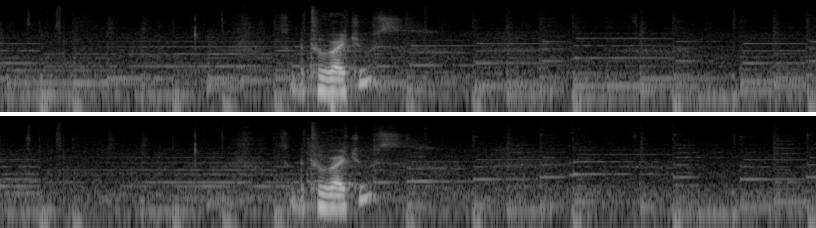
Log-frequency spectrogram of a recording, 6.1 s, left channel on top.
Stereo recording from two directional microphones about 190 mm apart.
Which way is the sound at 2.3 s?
5° left (ahead or behind).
